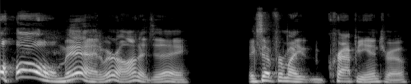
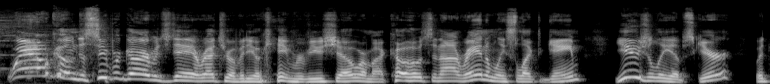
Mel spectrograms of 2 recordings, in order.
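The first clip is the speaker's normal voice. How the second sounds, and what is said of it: Put-on Texas accent. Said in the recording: “I don't know what I'm doing with this Texas accent.”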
